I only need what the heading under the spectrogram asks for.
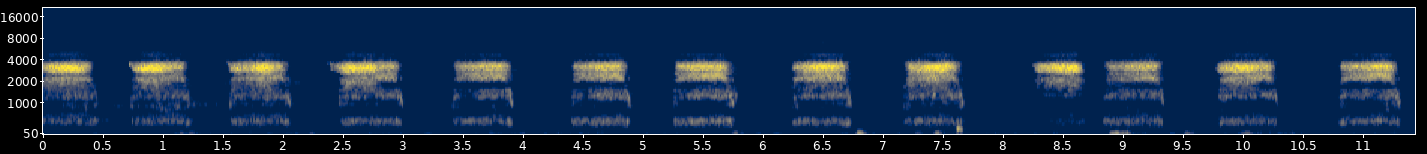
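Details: Owl nest feeding session before dawn on March 25, 2012, two rabbits in store; steady series of about thirteen coarse, breathy screeches, each brief, repeating about once a second, with a faint knock midway.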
